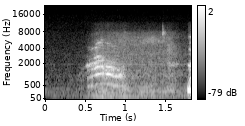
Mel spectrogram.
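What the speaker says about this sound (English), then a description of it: "Oh, so there's a cat in the way" A house cat gives one short, soft meow near a yoga mat in a quiet room, then a brief louder sound cuts in at the end.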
